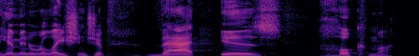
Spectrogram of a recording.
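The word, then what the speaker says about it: chokmah (חכמה): But wisdom in the Hebrew is the word chokmah. Chokmah. It's spelled H-O-K-M-A-H.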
